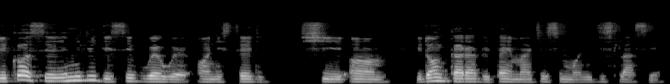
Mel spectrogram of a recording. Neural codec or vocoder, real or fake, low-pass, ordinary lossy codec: none; real; 7.2 kHz; none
